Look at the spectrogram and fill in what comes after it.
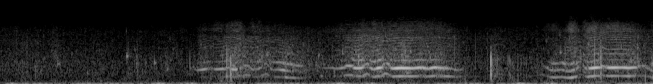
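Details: Humpback whale song from Hawaii, recorded in shallower water with little deep echo: after a quiet start, a run of wavering, harmonic moans and warbling tones rises and falls, broken by short sharp clicks, over a faint watery background.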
